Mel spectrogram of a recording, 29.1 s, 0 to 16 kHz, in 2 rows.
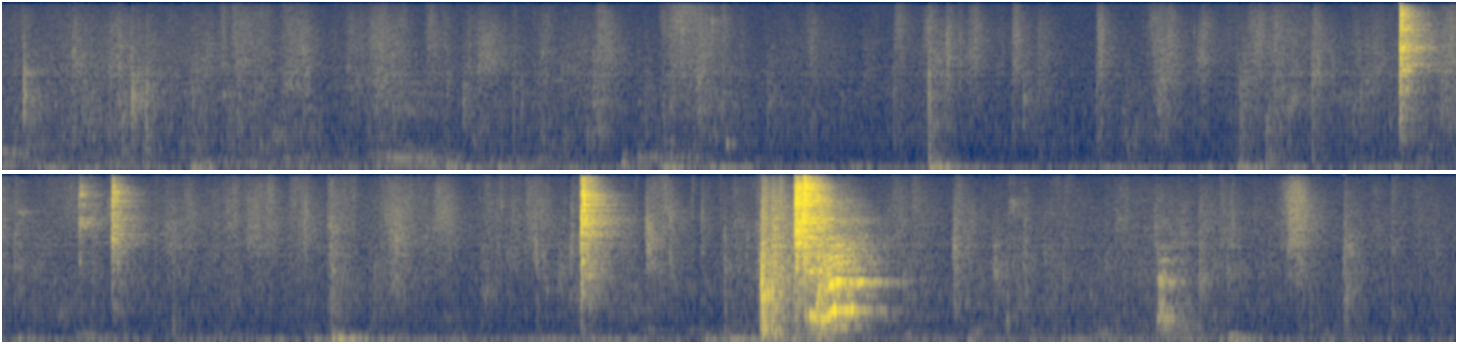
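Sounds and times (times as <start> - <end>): steel swords clashing: 14.0 - 14.5, 20.3 - 20.8, 22.4 - 23.6
loud drawn-out shout: 22.5 - 23.7.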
